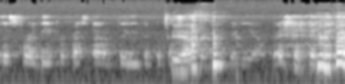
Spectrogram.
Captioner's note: laughter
